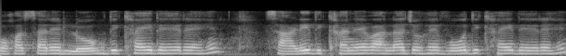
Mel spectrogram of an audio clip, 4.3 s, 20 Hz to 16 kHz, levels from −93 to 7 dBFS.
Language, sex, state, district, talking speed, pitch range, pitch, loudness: Hindi, female, Delhi, New Delhi, 240 wpm, 190-205 Hz, 200 Hz, -15 LUFS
